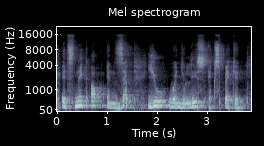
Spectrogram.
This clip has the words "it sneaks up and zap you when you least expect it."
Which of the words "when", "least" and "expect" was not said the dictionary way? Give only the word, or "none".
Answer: least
